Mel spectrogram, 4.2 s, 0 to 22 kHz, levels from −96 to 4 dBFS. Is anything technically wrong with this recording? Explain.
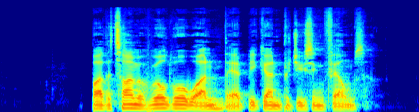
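No, nothing technically wrong turns up anywhere in this speech recording.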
